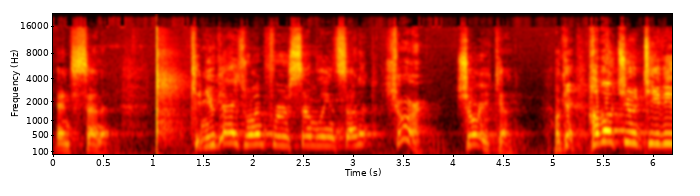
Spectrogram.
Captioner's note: claps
